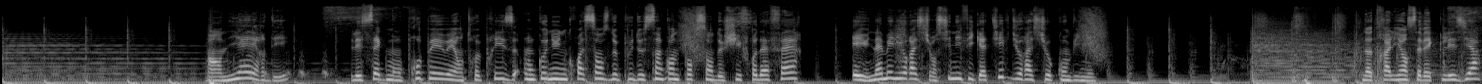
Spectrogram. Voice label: Convention info droite, comédienne voix off; Generali

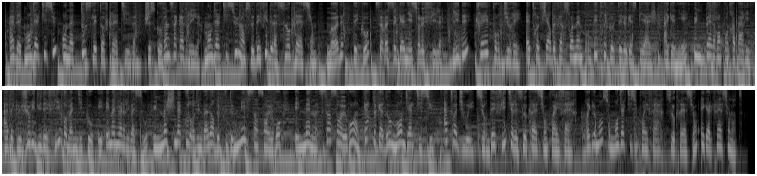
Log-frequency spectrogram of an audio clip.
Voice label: promo douce, voix off, comédienne; Spot Radio; Mondial Tissus

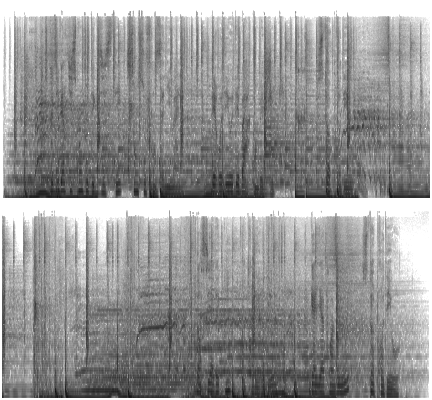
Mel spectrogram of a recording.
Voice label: sobre affirmée, voix off, comédienne; belgique; Stop Rodéo !

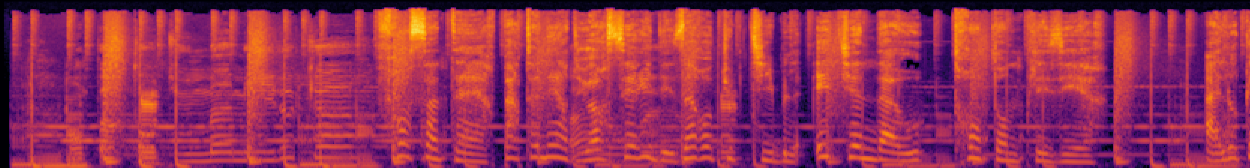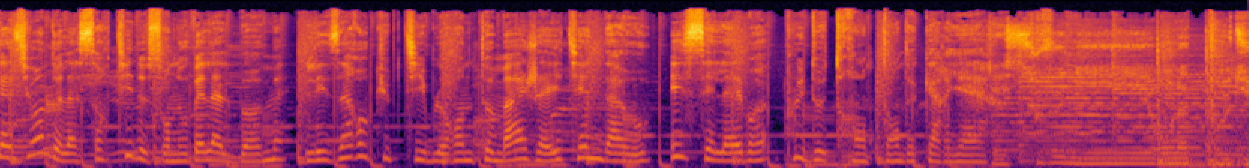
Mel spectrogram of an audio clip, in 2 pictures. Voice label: posee souriante

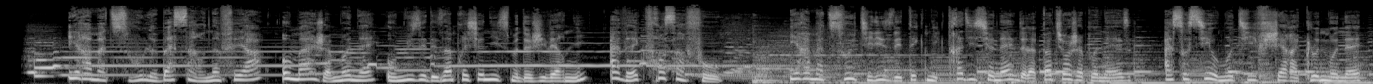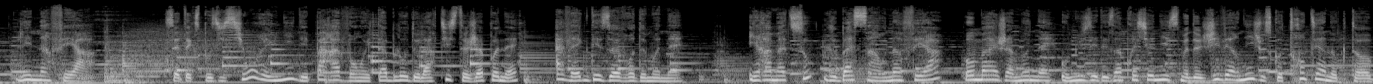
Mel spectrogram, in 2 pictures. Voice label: aquatique chic, voix off comédienne; Giverny – France Info

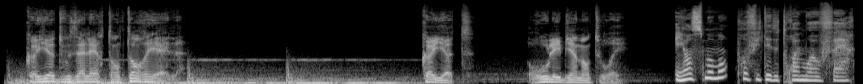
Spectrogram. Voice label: Voix-off féminine

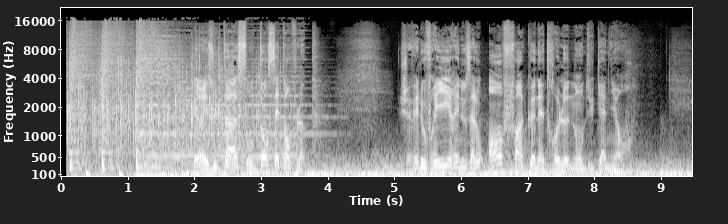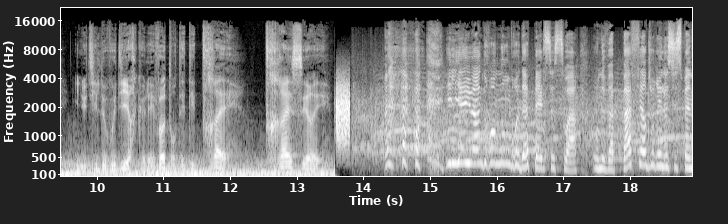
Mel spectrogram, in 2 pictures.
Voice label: comedie voix off; Aacc votez 1ere

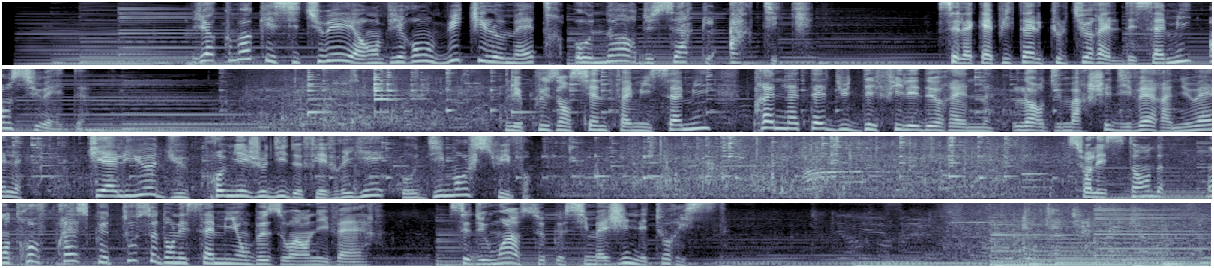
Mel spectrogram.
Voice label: informative posée, voix off, comédienne; Doc; Arte; Les Samis

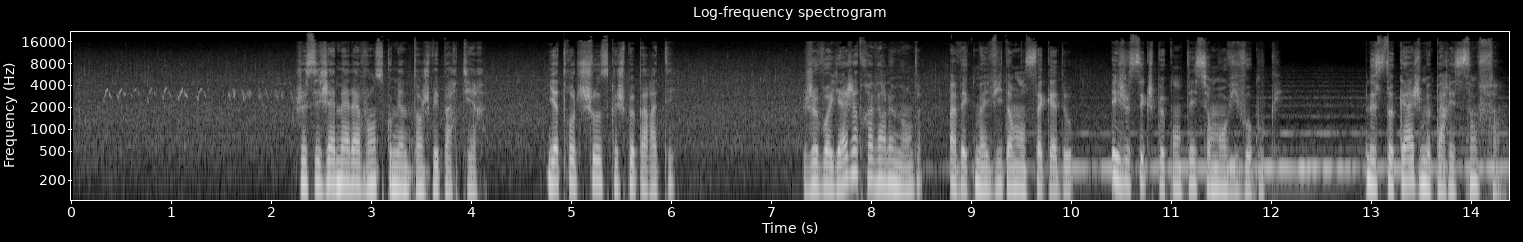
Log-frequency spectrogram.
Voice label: Spot TV nature active; Assus Vivo

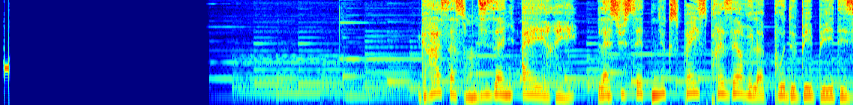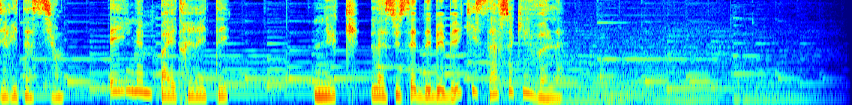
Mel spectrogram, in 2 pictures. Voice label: Pub TV; Nuk dans l'oreille

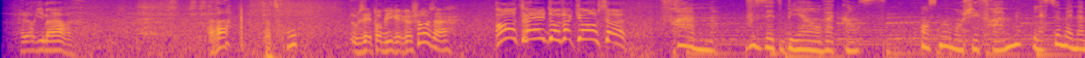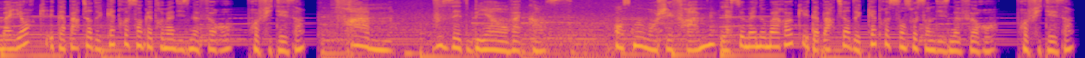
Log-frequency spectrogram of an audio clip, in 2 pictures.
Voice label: Spot TV; Fram

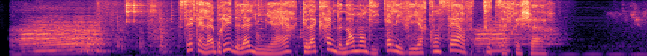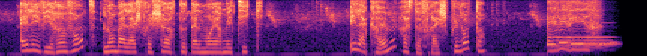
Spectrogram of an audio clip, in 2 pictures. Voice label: narrative fraiche

